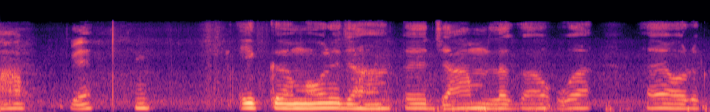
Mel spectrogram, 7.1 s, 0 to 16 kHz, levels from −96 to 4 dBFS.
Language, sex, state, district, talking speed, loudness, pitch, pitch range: Hindi, male, Bihar, Bhagalpur, 95 wpm, -18 LUFS, 140 Hz, 135-145 Hz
